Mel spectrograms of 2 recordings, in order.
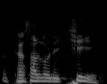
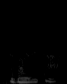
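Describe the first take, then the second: First: The name ends with a 'ki' sound. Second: The name ends with a 'ka' sound. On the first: This is how locals say the name. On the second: This is the usual Korean form of the name.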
